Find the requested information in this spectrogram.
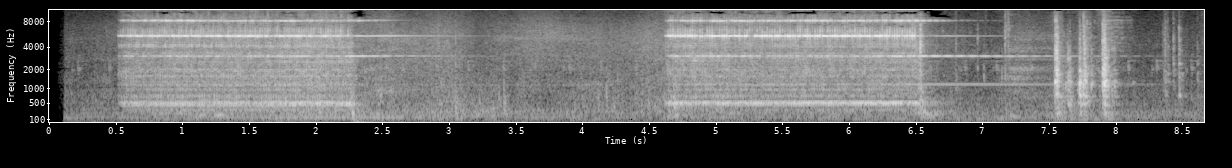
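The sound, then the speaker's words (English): A telephone rings twice for a call to Budwong, each ring a loud, bright electronic trill lasting about two seconds with a pause between, followed by a few sharp clicks like a handset being lifted. “Bag uses a fake voice and impersonates renowned scientist Carl Sagan in a phone call to Budwong.”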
